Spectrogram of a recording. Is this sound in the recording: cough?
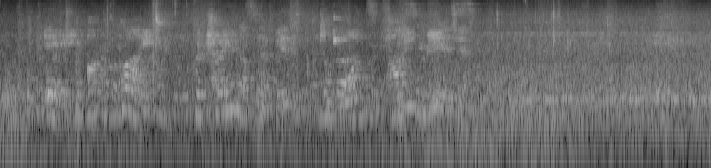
no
